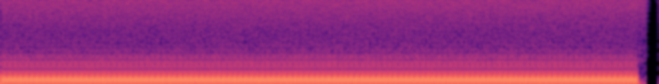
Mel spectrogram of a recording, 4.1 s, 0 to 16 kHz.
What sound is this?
I recorded this Ace tone Organ Basspedal with a mono mic very close to the speaker in 16bit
